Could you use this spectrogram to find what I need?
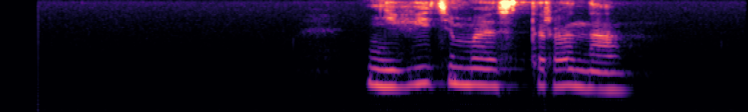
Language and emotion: Russian, neutral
